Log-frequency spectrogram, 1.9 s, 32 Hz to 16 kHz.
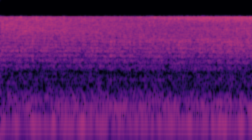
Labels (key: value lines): label: anthrophony, boat engine
recorder: SoundTrap 500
